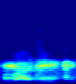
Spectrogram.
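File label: "Magic", English; CallSign; DCS; Allied Flight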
